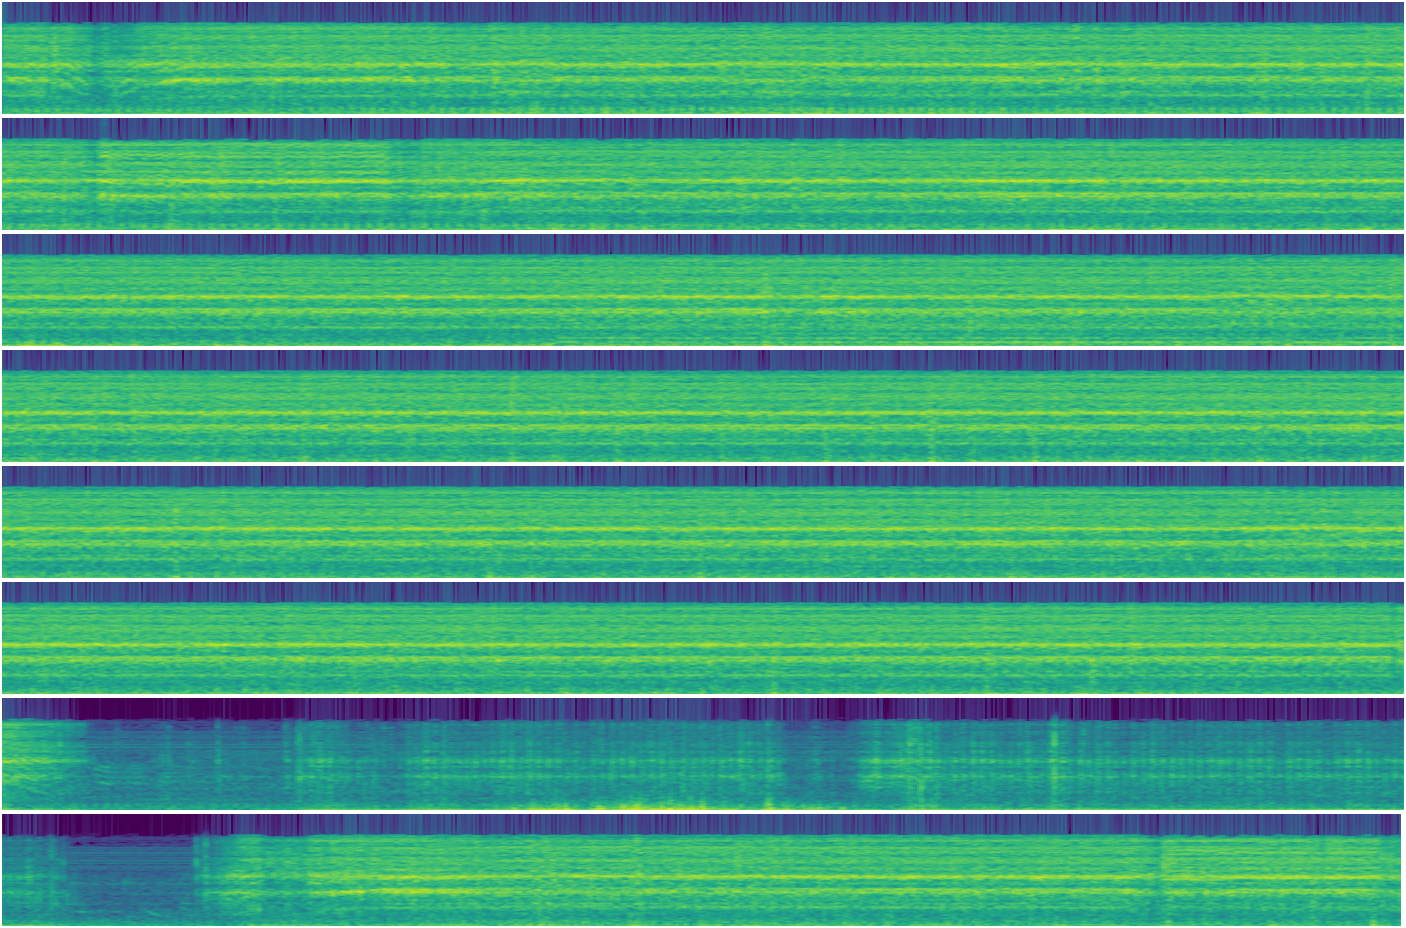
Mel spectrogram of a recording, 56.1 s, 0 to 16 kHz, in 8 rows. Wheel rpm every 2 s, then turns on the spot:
130, 160, 160, 160, 160, 160, 160, 160, 160, 160, 160, 160, 160, 160, 160, 160, 160, 160, 160, 160, 150, 20, 20, 20, 10, 130, 160, 160.
44-48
